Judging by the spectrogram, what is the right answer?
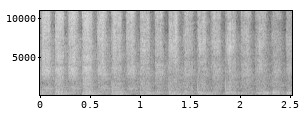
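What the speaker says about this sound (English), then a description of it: "So just keep sanding, keep moving around" Rhythmic back-and-forth hand sanding of a fiberglass surfboard repair, strokes repeating about every quarter second, close and steady with no talking.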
